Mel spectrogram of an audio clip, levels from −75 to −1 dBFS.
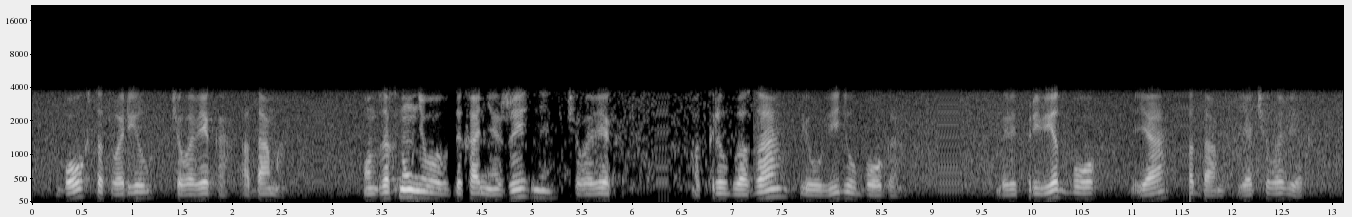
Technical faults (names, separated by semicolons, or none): packet loss with last packet repeated; overdone noise removal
